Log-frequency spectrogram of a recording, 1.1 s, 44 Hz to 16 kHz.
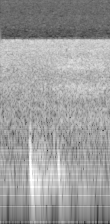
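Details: A single low lub-dub heartbeat sound effect from a 1968 BBC television drama, played after a character asks "Can you hear your heart beating?"; a simulated heartbeat.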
